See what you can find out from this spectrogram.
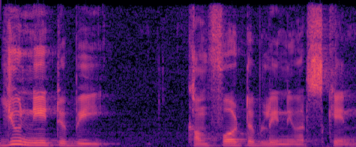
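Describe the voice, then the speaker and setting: The speaker has a strong Keralan accent. The pitch varies in an ordinary way. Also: man. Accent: strong Malayali (Indian). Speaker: business executive and entrepreneur, chief guest speaker. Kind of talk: inaugural speech. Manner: halting, with fillers.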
